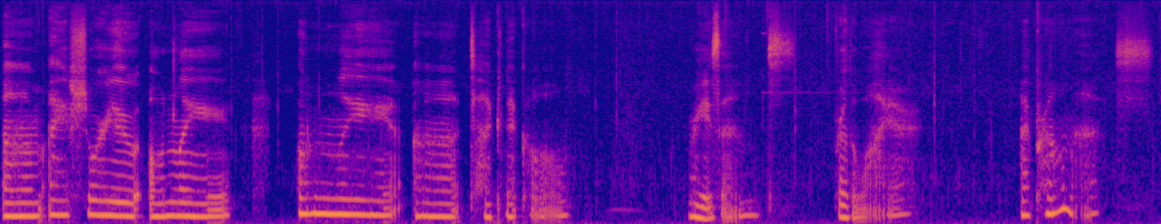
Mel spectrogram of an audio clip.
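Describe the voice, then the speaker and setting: A woman livestreamer chatting and reading tarot in a soft-spoken ASMR style, playful, teasing and mock-dramatic. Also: a little high, fairly even intonation, drawn-out words, creaky, long pauses.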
